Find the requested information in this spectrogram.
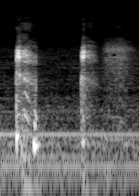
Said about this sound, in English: My head feels so light and so heavy at the same time. I cough again.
